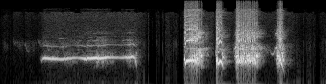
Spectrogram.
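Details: Hen voicing a thin level whistle-like note lasting over a second, followed after a pause by four loud, abrupt, harsh bursts of sound.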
